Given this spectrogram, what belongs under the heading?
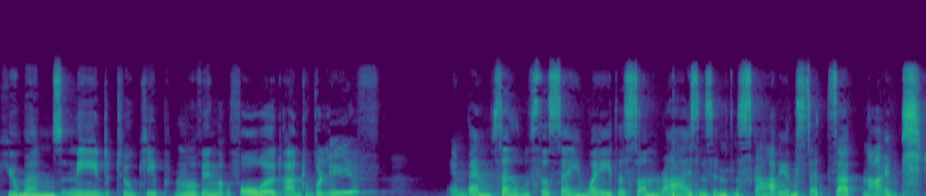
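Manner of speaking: high, slow sing-song witch. Pretend. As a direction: croon it like a storybook witch. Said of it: "You sound like a witch".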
